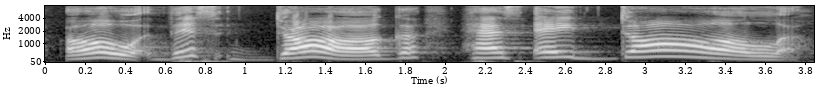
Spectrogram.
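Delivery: loud, slow delighted noticing; excited discovery. Acted. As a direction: exclaim as you spot the doll. Excited finding in picture.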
